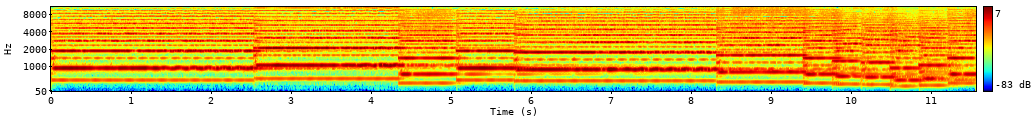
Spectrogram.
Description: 没有对抗的合成器弦乐
Tag: 83 bpm Hip Hop Loops Synth Loops 1.95 MB wav Key : A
